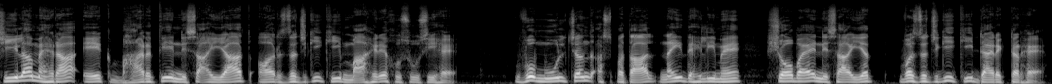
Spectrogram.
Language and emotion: Urdu, neutral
